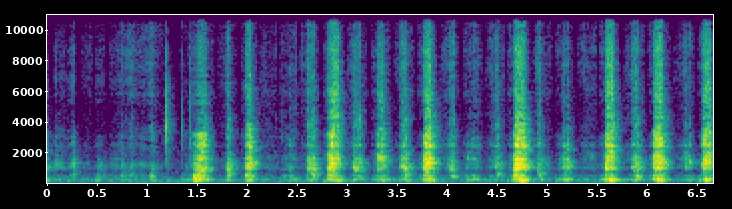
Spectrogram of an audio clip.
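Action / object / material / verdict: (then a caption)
scrape / wax-coated scratch-art card scraped with a wooden stick / wax-coated card / none. A wooden stick scratches the black wax coating around a ship on a flat scratch-art picture card, a thin solid sheet lying on a table. Short, dry, rasping scrapes come in an uneven series of bursts, each with a bright, papery grit and very little low end.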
